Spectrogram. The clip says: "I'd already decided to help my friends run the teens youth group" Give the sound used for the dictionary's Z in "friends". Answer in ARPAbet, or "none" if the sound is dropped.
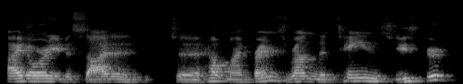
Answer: Z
